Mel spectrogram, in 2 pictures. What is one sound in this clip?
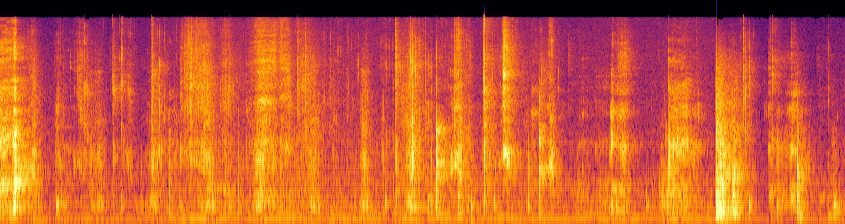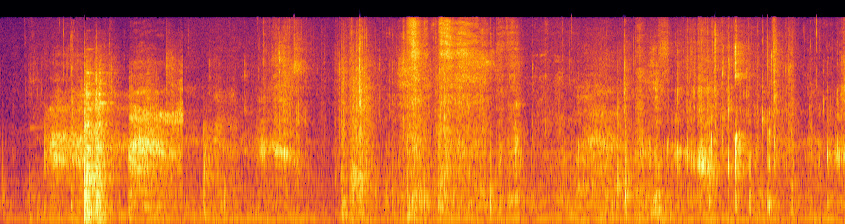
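People chew crunchy fried chicken loudly up close.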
